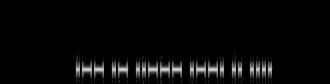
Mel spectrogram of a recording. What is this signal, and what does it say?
Morse code, heard as a keyed tone, about 40 wpm, 700 Hz. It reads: WA2PIH
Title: USA Call Signs - 6 Characters - Repeated 3x - 40wpm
